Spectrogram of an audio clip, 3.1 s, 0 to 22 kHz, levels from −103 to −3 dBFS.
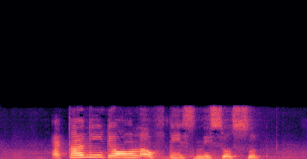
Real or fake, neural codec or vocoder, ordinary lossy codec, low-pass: fake; codec, 16 kHz in and 24 kHz out, 0.6 kbps, FireRedTTS-2 codec; none; 7.2 kHz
